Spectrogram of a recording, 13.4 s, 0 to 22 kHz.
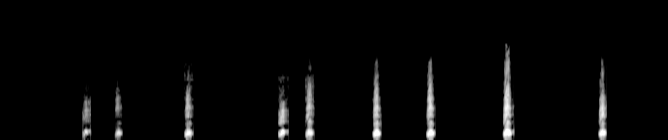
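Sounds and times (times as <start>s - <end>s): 
Black-crowned Night-Heron calling: 1.6s - 2.5s, 7.5s - 7.7s, 10.1s - 10.3s, 12.0s - 12.2s.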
